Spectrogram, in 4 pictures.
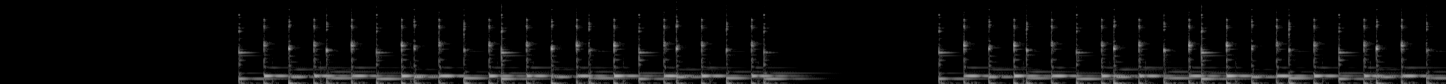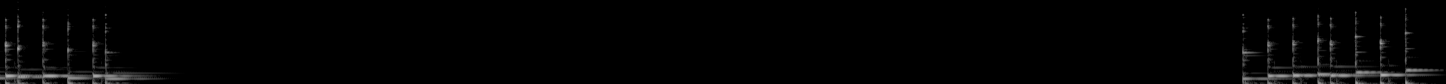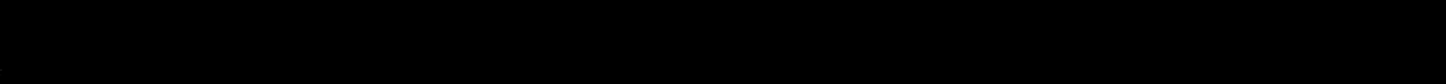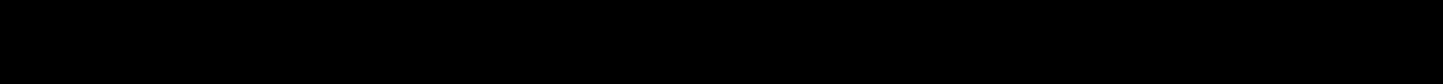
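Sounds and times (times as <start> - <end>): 
kalimba: 2.4 - 8.0, 9.4 - 15.9, 26.9 - 28.9.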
